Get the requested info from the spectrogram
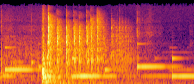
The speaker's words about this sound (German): Bereit? Ja, einmal würfeln. Das klingt aber nicht mehr spektakulär.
